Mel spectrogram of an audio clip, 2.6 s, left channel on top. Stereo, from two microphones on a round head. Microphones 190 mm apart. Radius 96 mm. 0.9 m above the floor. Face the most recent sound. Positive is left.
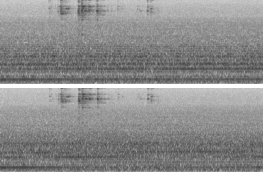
turn(degrees=70)  # may be behind; listen again after turning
